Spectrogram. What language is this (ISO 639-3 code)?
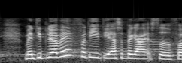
dan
